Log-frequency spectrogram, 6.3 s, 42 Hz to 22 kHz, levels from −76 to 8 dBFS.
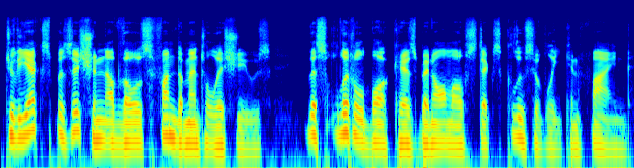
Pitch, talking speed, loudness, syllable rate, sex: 110 Hz, 140 wpm, -21 LUFS, 5.3 syllables/s, male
